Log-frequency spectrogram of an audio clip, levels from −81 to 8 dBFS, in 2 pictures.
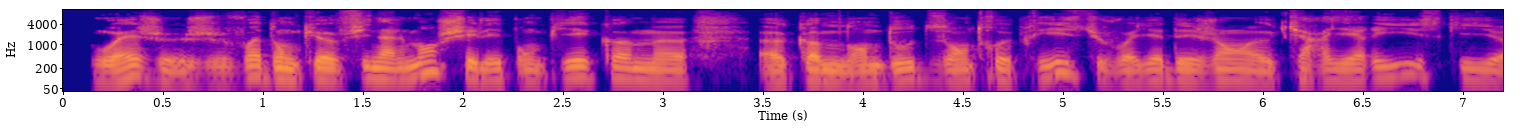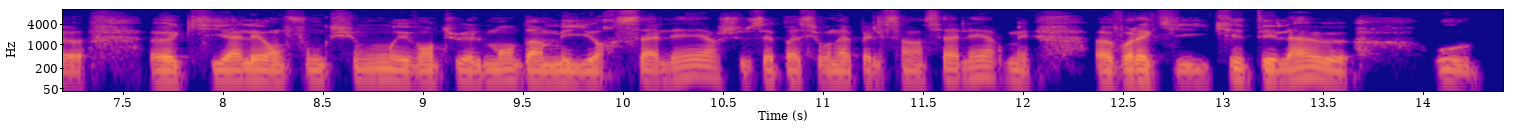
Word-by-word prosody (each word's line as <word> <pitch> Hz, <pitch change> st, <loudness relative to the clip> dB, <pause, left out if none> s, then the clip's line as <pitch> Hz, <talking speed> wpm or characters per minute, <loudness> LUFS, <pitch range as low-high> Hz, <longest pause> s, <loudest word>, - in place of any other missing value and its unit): Ouais, 90 Hz, +9 st, +5 dB
je 90 Hz, -7 st, 0 dB
je 75 Hz, -1 st, 0 dB
vois 120 Hz, +11 st, +1 dB
donc 105 Hz, -3 st, +2 dB
heu, 100 Hz, -3 st, +6 dB
finalement 105 Hz, -, +3 dB
chez 160 Hz, -, +7 dB
les 95 Hz, 0 st, 0 dB
pompiers 95 Hz, +5 st, -1 dB
comme, 100 Hz, -2 st, +1 dB
heu 90 Hz, -1 st, +1 dB, 0.4 s
heu, -, -, +3 dB
comme 85 Hz, -2 st, +2 dB
dans 80 Hz, +1 st, +1 dB
d'autres 90 Hz, +1 st, -1 dB
entreprises, 115 Hz, +8 st, -1 dB
tu -, -, -1 dB
voyais 90 Hz, +1 st, -1 dB
des 95 Hz, -1 st, 0 dB
gens, 90 Hz, 0 st, +1 dB
heu, 80 Hz, -, -1 dB
carriéristes 110 Hz, +7 st, 0 dB
qui, 95 Hz, -2 st, -6 dB
heu 80 Hz, -1 st, 0 dB, 0.4 s
heu, 85 Hz, -1 st, +4 dB
qui 90 Hz, +2 st, -2 dB
allaient 90 Hz, +1 st, +3 dB
en 85 Hz, -2 st, +2 dB
fonction, 95 Hz, +1 st, -4 dB
éventuellement, 85 Hz, +1 st, -2 dB
d'un 85 Hz, -1 st, +1 dB
meilleur 85 Hz, 0 st, -1 dB
salaire. 110 Hz, +7 st, 0 dB
Je -, -, -5 dB
sais -, -, -1 dB
pas -, -, -2 dB
si -, -, -3 dB
on 85 Hz, -, -3 dB
appelle 80 Hz, -, -3 dB
ça 90 Hz, -, -3 dB
un 85 Hz, -, -5 dB
salaire, 100 Hz, +5 st, -2 dB
mais 90 Hz, -4 st, -6 dB, 0.3 s
heu, -, -, +4 dB
voilà -, -, +4 dB
qui 85 Hz, -1 st, -7 dB
qui -, -, -4 dB
étaient 90 Hz, -, 0 dB
là, 100 Hz, +5 st, +2 dB
heu, 90 Hz, -7 st, 0 dB, 0.4 s
au -, -, -4 dB
90 Hz, 215 wpm, -23 LUFS, 85-100 Hz, 0.4 s, chez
